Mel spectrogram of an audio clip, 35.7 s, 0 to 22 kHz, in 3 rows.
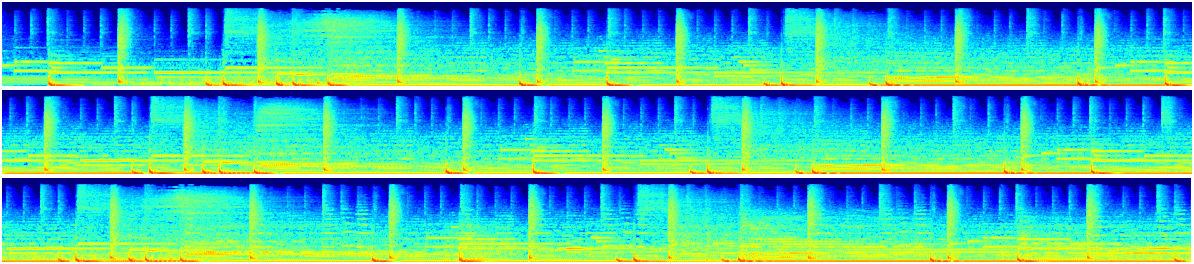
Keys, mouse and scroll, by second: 8.9 double click, 18.5 double click, 30.3 double click, 34.2-35.3 typing.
